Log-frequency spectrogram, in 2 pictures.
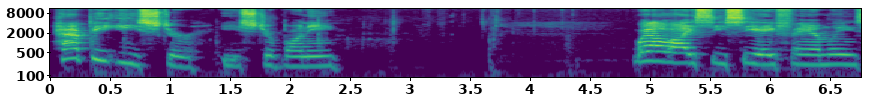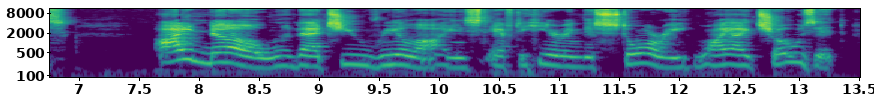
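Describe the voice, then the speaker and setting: A woman librarian reading aloud to children and families in a deliberate, expressive storytelling way. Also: medium pitch.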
